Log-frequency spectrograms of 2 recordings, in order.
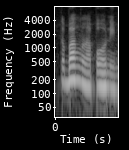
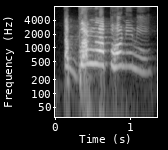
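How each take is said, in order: First: It is read flatly without emphasis. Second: It is read forcefully like an exclamation. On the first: The speaker calls it wrong. "Ah kurang, kurang. Nggak ada rasa" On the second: The speaker calls it right. "Tekan, tuh, tuh. ... Gitu bacanya. Tanda seru kok"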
